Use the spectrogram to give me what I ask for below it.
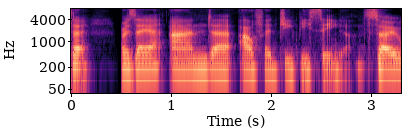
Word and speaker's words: rosea: So previously, Rise was Bacopa Monnieri, Rhodiola Rosie. Is that how you pronounce it? Rosea, and Alpha GPC.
